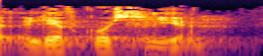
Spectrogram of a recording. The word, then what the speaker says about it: Левкосия: Она так и читается, Никосия или Никозия? – А, вообще, на самом деле, Никосия это придумывали колонизировавшие в свое время англичане. Вообще город называется Левкосия.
